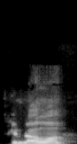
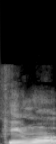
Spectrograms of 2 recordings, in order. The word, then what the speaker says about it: quinoa: Like, I think I had a joke about quinoa, and I was pronouncing it quinoa, Yeah. and I was like, I don't know what quinoa. Oh, it's pronounced quinoa.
